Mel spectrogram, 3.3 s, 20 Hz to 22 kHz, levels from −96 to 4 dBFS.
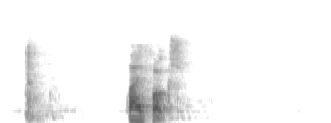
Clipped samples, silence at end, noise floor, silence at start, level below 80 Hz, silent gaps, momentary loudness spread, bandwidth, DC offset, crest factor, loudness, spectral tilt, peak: under 0.1%; 1.55 s; -76 dBFS; 0.25 s; under -90 dBFS; 0.91-1.06 s; 22 LU; 6.8 kHz; under 0.1%; 24 dB; -36 LUFS; -5.5 dB/octave; -18 dBFS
